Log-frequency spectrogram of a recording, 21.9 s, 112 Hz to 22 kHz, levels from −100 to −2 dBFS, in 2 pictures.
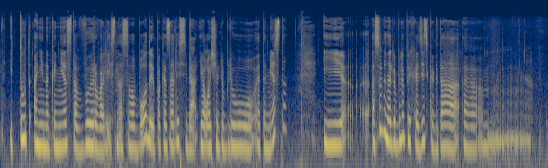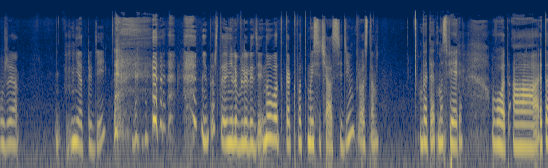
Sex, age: female, 20-39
